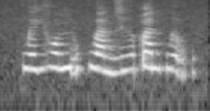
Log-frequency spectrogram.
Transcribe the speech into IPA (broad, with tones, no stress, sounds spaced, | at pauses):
k w ɛ˨˦ j v ɔ˨˦ ŋ ɨ̰˧˥ w k w a˧˩ ŋ z ɨ˨˦ ə̯ ɓ a˧ n k w ə̰˧˨ w ʔ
